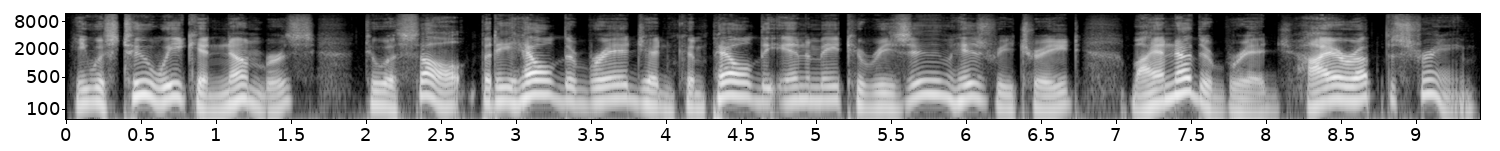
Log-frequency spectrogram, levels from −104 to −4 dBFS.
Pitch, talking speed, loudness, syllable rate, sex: 140 Hz, 180 wpm, -21 LUFS, 5.0 syllables/s, male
